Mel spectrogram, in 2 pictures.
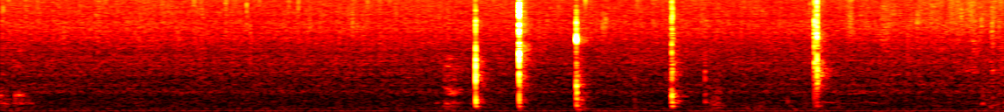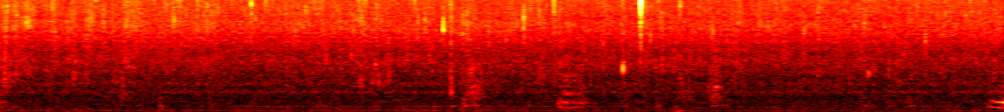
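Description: Steady faint sizzle of vegetables frying in a pan. A handful of sharp clicks or taps come between about five and eight seconds in.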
